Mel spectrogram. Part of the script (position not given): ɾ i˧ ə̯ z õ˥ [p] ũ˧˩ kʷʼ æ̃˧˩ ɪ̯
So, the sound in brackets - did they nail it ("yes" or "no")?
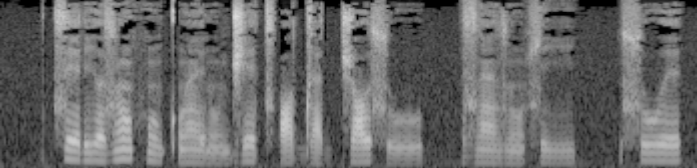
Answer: no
